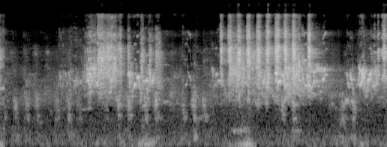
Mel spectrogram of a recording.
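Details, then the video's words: Budgerigars twittering: a soft start builds into fast, repeated high chirps in two loud bursts, with a faint low thump in between. "Budgies Chirping Sounds"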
